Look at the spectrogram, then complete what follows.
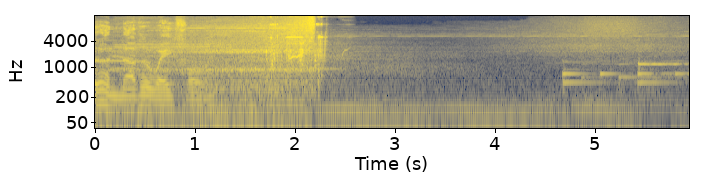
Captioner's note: plane engine roars; electronic whirring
